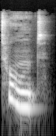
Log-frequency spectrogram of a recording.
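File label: "taunt", British English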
